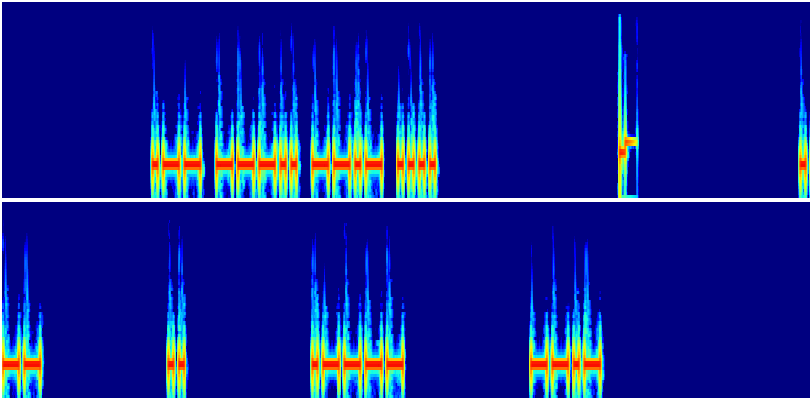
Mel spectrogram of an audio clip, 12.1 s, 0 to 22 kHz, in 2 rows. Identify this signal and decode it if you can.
Morse code, heard as a keyed tone, about 30 wpm, spaced as for 13 wpm, 700 Hz. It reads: W8QH WI1Q
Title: USA Call Signs - 4 Characters - 8x Character Spacing - 30wpm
